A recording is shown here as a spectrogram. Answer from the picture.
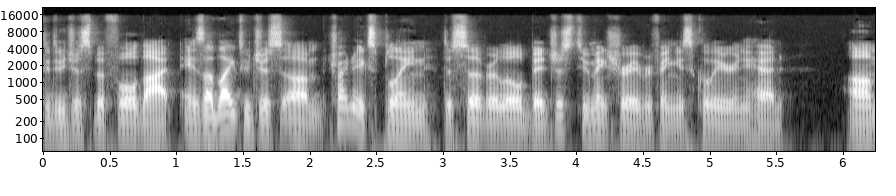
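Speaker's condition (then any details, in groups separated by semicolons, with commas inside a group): No condition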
